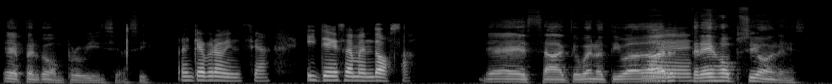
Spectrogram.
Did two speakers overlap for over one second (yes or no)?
no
